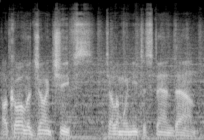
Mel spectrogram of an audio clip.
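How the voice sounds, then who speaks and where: An actor playing a stern older military commander in a video game, terse and authoritative, with music behind him. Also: male voice, rumbling low, normal speed. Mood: commanding. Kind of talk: video game cutscene acting.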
